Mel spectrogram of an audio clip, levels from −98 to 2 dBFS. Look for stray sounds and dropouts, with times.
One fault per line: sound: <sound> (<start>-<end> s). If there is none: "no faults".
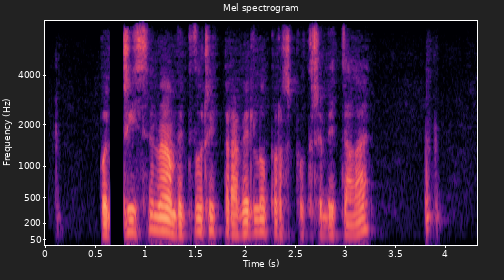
sound: dropout (0.6-0.8 s)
